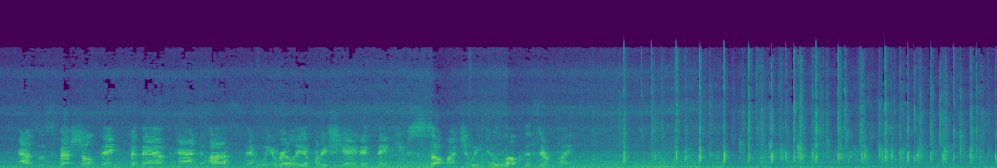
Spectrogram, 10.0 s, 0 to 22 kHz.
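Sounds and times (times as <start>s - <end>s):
airliner taxiing hum: 0.0s - 9.9s
passengers clapping: 6.2s - 9.9s.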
